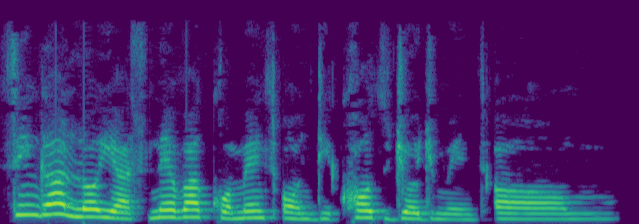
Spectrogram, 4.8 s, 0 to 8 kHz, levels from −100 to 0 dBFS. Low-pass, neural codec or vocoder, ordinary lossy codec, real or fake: 7.2 kHz; none; MP3, 48 kbps; real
